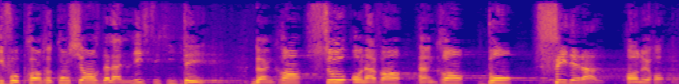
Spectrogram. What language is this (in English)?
French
